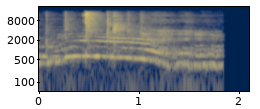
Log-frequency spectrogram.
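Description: A high, drawn-out vocal cheer that rises and then falls in pitch, over a few hand claps. The sound cuts off abruptly near the end.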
